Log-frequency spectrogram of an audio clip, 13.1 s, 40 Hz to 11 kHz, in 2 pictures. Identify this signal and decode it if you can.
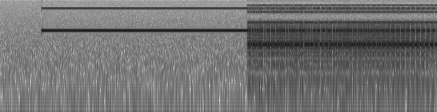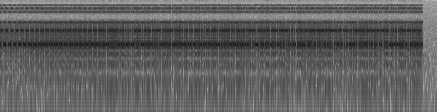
Cassette data (Kansas City type), 300 baud, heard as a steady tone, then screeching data.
